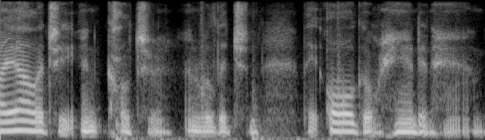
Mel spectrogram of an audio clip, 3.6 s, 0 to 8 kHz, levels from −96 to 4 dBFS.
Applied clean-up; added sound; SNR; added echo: neural mask model Resemble Enhance denoiser.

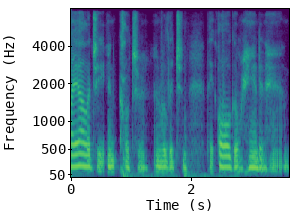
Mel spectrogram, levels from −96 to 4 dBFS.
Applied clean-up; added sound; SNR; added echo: none; Car; 18 dB; none.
